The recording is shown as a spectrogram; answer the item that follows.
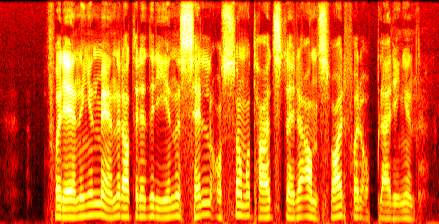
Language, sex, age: Norwegian, male, 53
